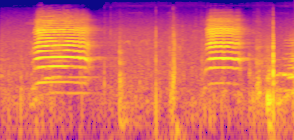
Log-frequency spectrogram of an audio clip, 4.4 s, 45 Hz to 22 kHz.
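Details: Goat kids of Koharu and Okayu romping in two teams on the exercise ground of Yoshigake handmade goat farm, 13 June 2023; two strong, bright bleats about two and a half seconds apart, with soft clicks and taps in between.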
